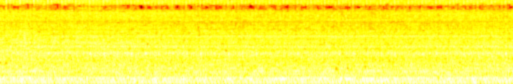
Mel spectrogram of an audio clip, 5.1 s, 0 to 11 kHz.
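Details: Mazda CX-7 2.3L rough idle with a dull, heavy knock thudding low under the engine note; teardown showed badly worn bearings caused the knock.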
